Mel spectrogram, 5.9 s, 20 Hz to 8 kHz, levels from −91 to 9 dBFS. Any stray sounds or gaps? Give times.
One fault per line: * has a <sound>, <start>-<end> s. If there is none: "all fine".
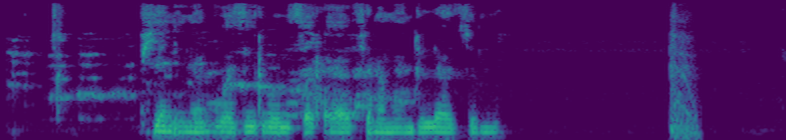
* has a cough, 5.0-5.3 s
